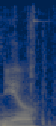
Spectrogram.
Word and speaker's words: N2O: Yeah, Neo is pronounced uh or N2O is Neo.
